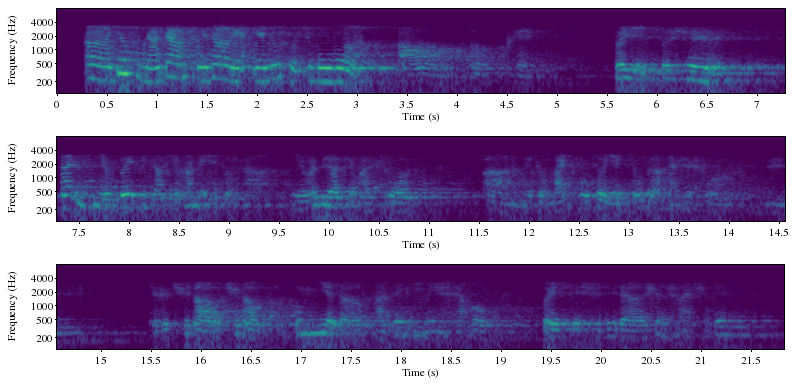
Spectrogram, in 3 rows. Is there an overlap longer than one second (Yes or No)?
No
